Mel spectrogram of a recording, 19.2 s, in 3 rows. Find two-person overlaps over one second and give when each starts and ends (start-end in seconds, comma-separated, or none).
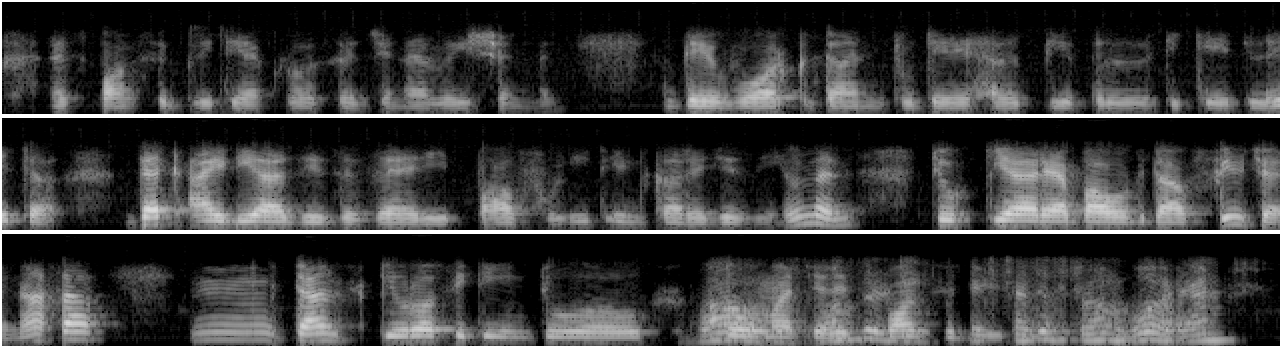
16.3-18.0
